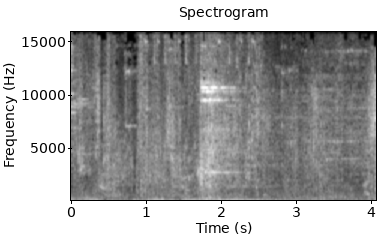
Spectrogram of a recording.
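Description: A game structure crumbles with a heavy crash.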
